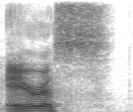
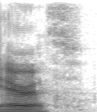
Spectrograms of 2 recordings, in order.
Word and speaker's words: Aerith: like a slice mistransa same way as like heiress it was always supposed to be aerith yeah do you remember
